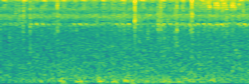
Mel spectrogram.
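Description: Faint night ambience of crickets chirping, a thin steady high trill.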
